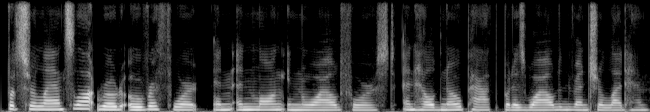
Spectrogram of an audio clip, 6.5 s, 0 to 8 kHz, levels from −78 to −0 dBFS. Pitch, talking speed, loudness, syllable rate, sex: 195 Hz, 195 wpm, -16 LUFS, 5.0 syllables/s, female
